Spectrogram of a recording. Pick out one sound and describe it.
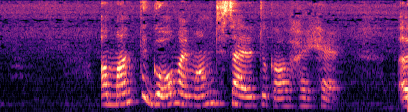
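A young girl speaks with animation close to a microphone.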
